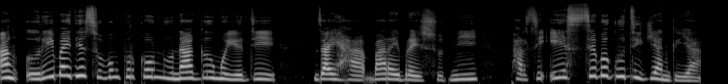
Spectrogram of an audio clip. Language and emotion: Bodo, surprised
